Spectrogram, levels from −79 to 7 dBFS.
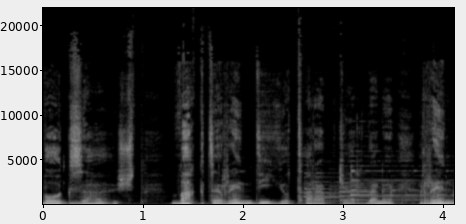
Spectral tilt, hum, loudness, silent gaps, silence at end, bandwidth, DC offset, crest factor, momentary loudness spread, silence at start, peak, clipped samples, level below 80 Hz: -4.5 dB/octave; none; -30 LUFS; none; 0 s; over 20 kHz; under 0.1%; 20 dB; 8 LU; 0 s; -8 dBFS; under 0.1%; -54 dBFS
